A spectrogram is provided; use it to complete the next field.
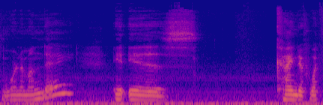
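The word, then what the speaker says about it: Warnemünde: We are in, I think it is pronounced Warnemunde.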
